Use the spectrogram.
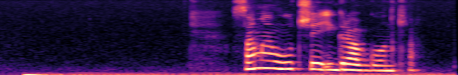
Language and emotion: Russian, neutral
